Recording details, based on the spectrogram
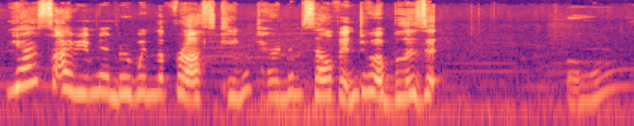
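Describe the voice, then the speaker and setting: A woman's voice: very high-pitched, expressive, normal speed, faint music behind. A woman playing a kindly, earnest sugar plum fairy in an audio drama, with a sweet manner. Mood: puzzled, earnest. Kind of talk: amateur audio drama acting.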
